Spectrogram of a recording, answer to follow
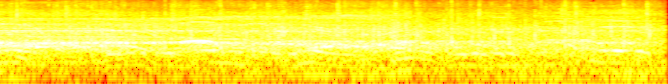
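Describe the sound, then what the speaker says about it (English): A large contest crowd cheers and applauds for an Elvis tribute act, a dense, steady roar of clapping and shouting that stays loud throughout and eases slightly near the end. "just everybody give a big cheer for Elvis himself up there"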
